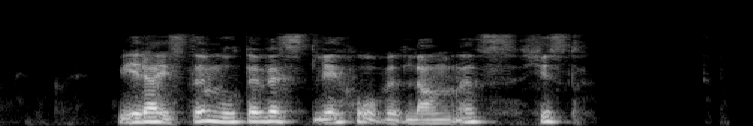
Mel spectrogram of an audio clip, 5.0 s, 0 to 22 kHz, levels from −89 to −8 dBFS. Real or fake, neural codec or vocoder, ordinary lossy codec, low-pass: fake; codec, 16 kHz, 4 kbps, FunCodec, trained on LibriTTS, 50 frames a second; AAC, 32 kbps; 7.2 kHz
